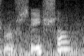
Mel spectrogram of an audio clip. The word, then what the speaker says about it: rosacea: Roisha ro I don't know how to say it proper. It's rosacea and yeah so I look like a tomato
